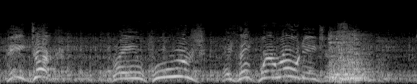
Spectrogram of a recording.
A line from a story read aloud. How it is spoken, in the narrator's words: California shouts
